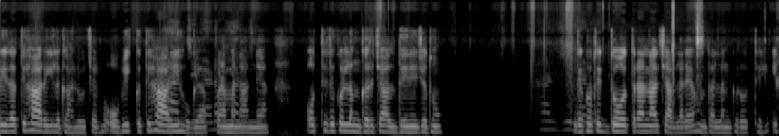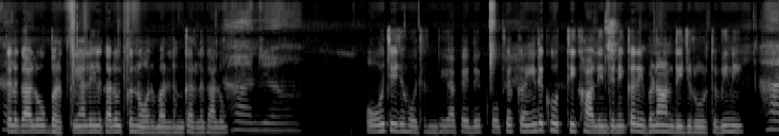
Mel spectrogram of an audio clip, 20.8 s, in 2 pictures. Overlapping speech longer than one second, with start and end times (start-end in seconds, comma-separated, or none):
2.2-3.4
